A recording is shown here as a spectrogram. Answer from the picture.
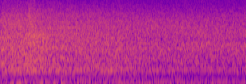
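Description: Steady rushing background noise with no distinct events, easing slightly toward the end.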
